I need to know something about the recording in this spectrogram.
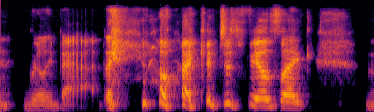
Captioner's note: laughs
